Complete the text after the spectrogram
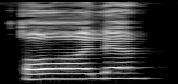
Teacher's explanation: قاف موٹا حرف ہے، موٹا کر کے اس کو پڑھیے، باریک نہیں رکھنا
